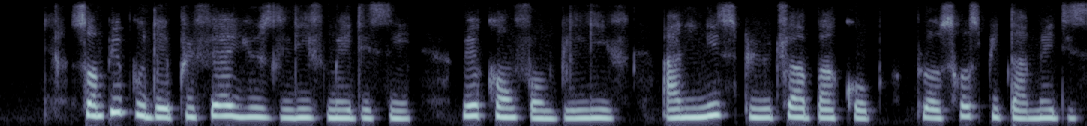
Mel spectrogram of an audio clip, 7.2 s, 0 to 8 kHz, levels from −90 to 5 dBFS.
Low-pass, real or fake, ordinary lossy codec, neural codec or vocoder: 7.2 kHz; fake; Opus, 16 kbps; autoencoder, 48 kHz, 128 numbers a frame, DAC-VAE, trained on Japanese speech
